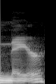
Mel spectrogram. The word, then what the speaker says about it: Naeher: red stars played with goalkeeper pronunciation dire Alisa Nair Alyssa naeher any hers then Cole mill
